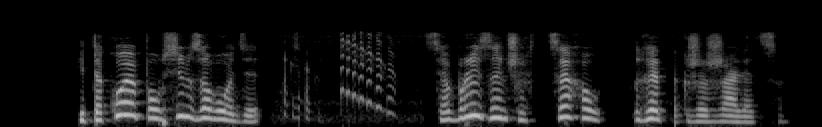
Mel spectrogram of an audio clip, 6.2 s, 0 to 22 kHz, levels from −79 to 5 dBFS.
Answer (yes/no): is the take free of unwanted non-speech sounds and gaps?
no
